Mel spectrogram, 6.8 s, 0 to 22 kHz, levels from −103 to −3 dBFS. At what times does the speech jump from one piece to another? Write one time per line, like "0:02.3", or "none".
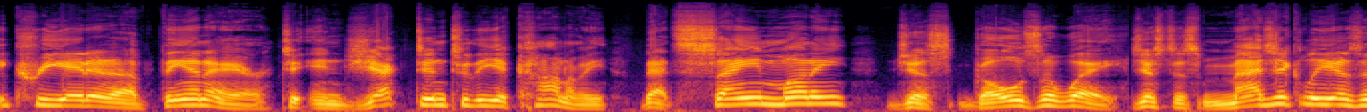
0:01.3
0:05.6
